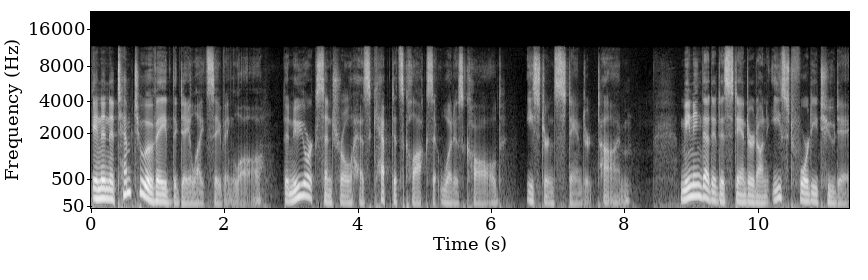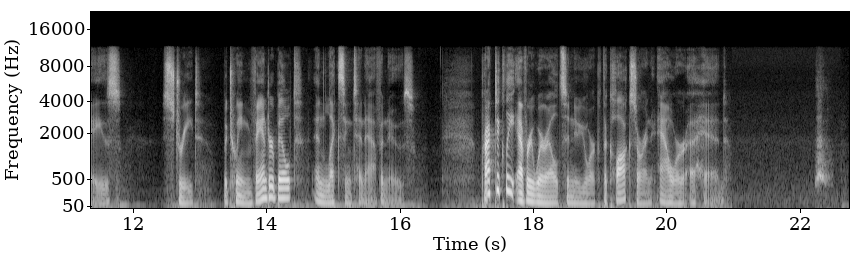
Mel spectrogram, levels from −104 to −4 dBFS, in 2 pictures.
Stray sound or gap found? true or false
true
